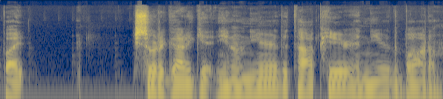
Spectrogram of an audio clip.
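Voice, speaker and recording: On a very clean recording with a silent background, a man with a Canadian accent speaks at a very deep, low pitch in a dark, mellow tone with fairly even intonation. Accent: Canadian, noticeable in speech. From Canada. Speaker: day trader, market video host. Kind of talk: market recap tutorial. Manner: casual, with frequent fillers.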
